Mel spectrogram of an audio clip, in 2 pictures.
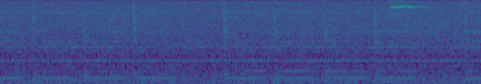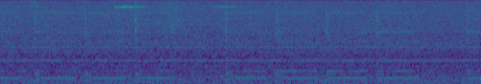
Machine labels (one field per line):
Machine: slide rail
